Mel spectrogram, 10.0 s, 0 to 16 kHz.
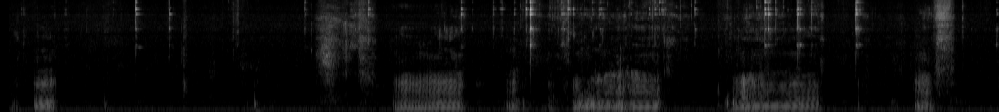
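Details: Two Boston Terriers, the bigger dog Gluten and a 7-week-old puppy one day home, growl in low, rumbling bursts with a few sharp yips during rough play, tug of war and wrestling; finding: Boston Terrier.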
